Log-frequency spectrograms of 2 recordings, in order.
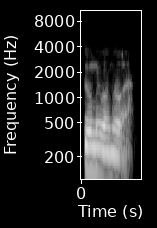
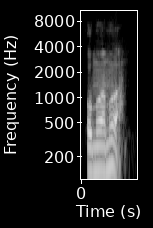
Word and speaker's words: Oumuamua: Oumuamua, you were correct. – Oumuamua.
